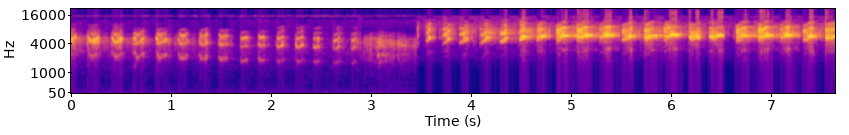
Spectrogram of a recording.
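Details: Call played to lure swiftlets: a rapid run of buzzy chirps that switches abruptly to higher, thinner, faster twittering.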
